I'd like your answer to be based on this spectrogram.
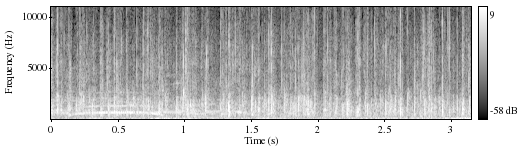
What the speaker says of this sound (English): How about a round of applause for my sister, Darlene?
